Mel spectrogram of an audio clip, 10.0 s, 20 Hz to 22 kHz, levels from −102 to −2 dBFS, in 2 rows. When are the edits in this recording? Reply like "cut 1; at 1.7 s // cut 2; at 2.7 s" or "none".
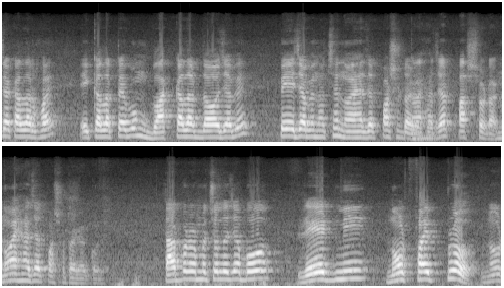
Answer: none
